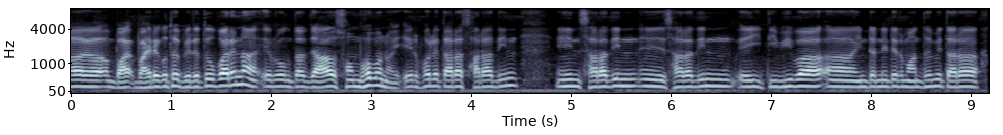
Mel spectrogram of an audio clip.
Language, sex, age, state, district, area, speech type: Bengali, male, 30-45, West Bengal, Paschim Medinipur, rural, spontaneous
